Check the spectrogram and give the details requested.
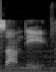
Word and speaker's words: Samedi: yeah I did look it up it is pronounced some deed they are based off of Baron Samedi one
